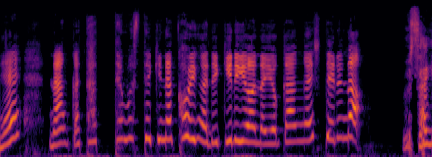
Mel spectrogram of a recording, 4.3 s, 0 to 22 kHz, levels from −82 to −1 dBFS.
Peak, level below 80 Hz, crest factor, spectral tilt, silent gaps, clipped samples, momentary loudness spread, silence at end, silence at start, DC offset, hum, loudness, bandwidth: -10 dBFS; -62 dBFS; 20 dB; -0.5 dB/octave; none; under 0.1%; 13 LU; 0 s; 0 s; under 0.1%; none; -29 LUFS; 19 kHz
